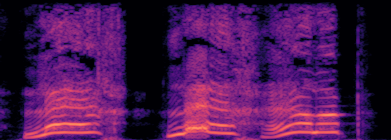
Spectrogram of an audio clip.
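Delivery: high, very loud desperate yells; boy screaming for his pet to come; screaming as loud as he can. A narrator's reading. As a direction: scream for help with everything. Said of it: "schreeuwde Justin, nu zo hard als hij kon".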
